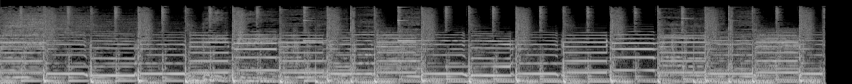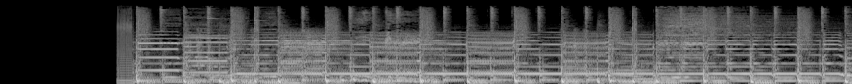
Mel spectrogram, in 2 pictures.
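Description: A cable pulled and plugged in at 8.22 to 9.87 s: a pop, about 1.6 s of near silence, a 156 ms burst of 60 Hz mains buzz, then a reconnection pop.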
